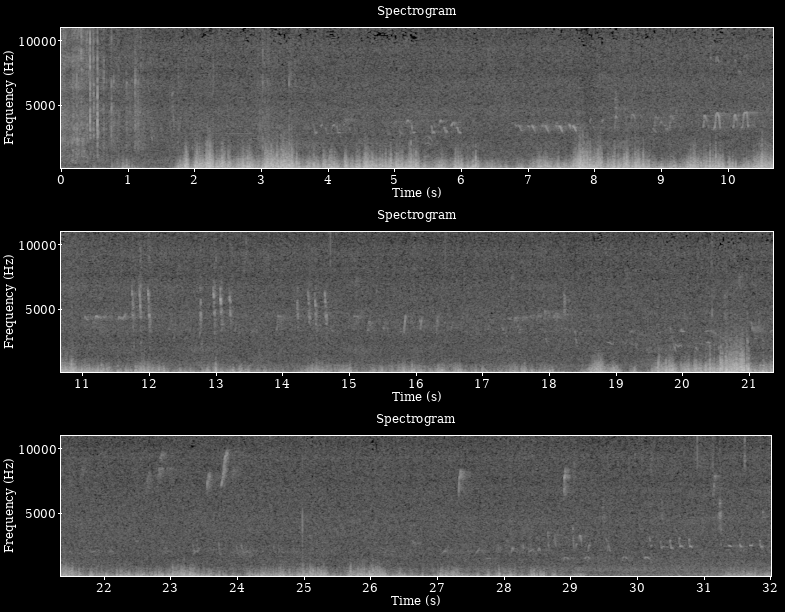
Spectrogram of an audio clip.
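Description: Wind buffeting a body-worn action-camera microphone, a low rumble that swells and drops in uneven gusts, with faint bird chirps now and then.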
